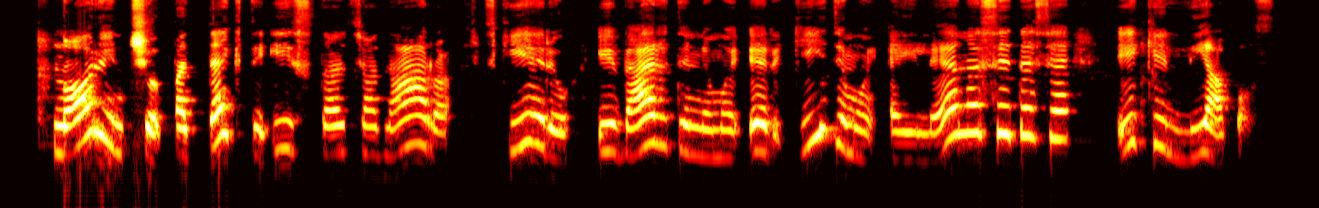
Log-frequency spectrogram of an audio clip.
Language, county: Lithuanian, Vilnius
